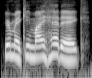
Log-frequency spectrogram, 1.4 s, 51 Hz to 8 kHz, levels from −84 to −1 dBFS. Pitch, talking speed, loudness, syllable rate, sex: 190 Hz, 215 wpm, -14 LUFS, 5.6 syllables/s, male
